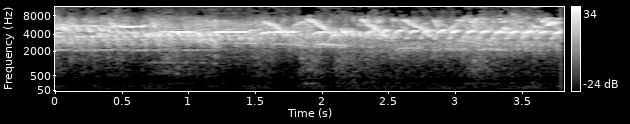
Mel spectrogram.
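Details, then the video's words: Canary from Spain singing a continuous, high-pitched warbled song of fast trills, rolls and gliding whistled sweeps. The song runs without pause for the whole stretch, with a faint low hum underneath. "SPAIN PHEAO CANARY SINGING"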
